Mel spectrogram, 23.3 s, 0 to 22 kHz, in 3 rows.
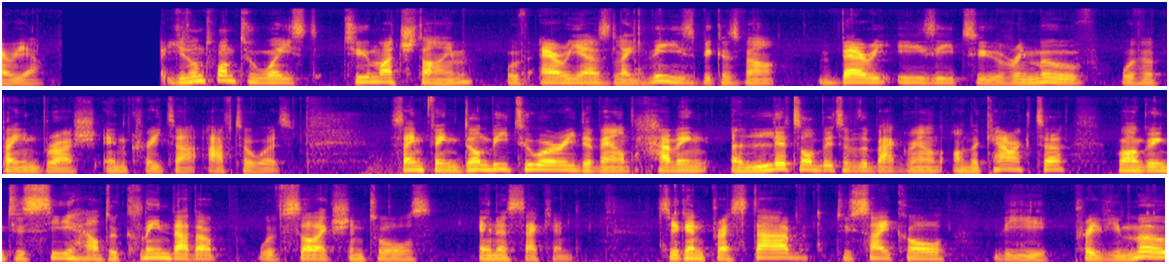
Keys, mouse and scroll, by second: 2.7 BackSpace, 4.2 space, 8.6-9.5 middle drag, 9.6 middle click, 17.4-18.2 middle drag, 19.9 Tab, 20.8 Tab, 22.3 Tab, 23.0 Tab.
